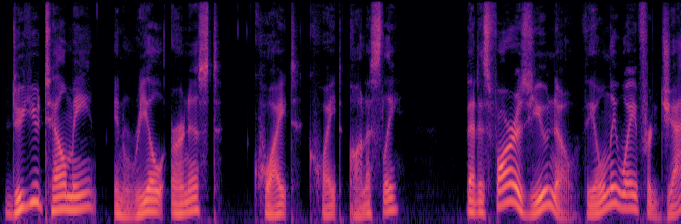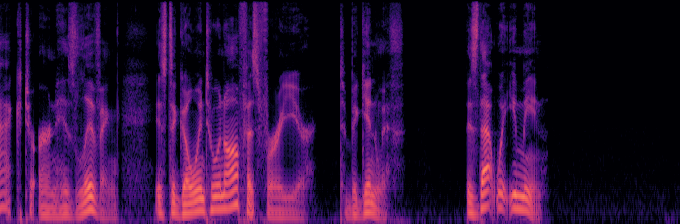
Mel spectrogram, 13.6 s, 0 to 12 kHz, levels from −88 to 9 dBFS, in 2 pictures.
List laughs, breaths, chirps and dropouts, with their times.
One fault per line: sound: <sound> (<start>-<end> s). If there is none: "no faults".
no faults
